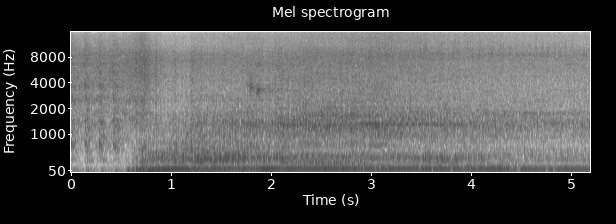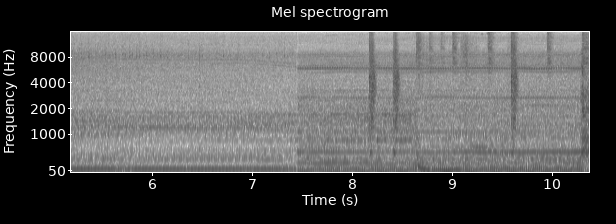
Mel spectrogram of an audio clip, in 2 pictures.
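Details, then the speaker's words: Barra-swapped Mustang GT350 on a lift, free-revving: deep rough drone with a shaky throb; not the driveshaft, suspected transmission, clutch or engine; bolts later found loose, some only finger tight. "I know it's not the drive shaft because it does a free revving. In my mind, either trans, clutch, or motor."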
